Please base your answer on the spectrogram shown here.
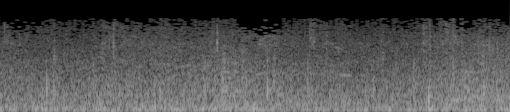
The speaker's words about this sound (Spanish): Un barco sale del puerto del pueblo compuesto por numerosas casas blancas.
